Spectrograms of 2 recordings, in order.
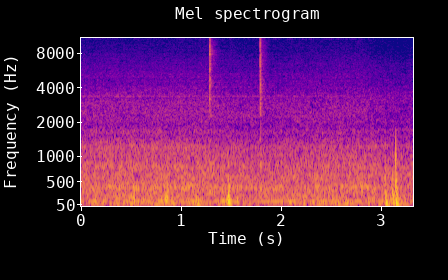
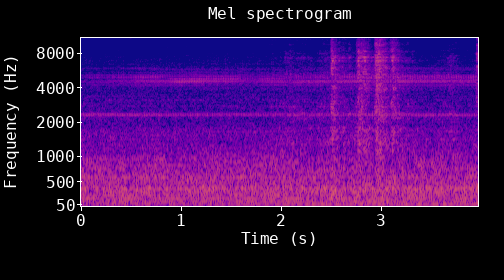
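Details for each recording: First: Window air conditioner with a rotary compressor: a steady low hum with an even fan rush and a few light clicks. The compressor and fan are running smoothly; a vibrating cage was noted. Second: Window air conditioner running: steady fan hum with tonal drone, then brief buzzy rattles; the fan cage is vibrating, suspected, not confirmed.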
